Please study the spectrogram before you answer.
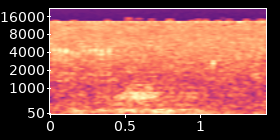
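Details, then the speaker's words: Dog snoring while asleep: quiet, low rumbling snore, faint against room noise. "my dog snoring"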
